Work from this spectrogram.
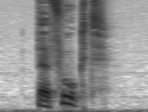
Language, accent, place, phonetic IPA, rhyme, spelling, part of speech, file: German, Germany, Berlin, [bəˈfuːkt], -uːkt, befugt, adjective / verb, De-befugt.ogg
- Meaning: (verb) past participle of befugen; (adjective) authorized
